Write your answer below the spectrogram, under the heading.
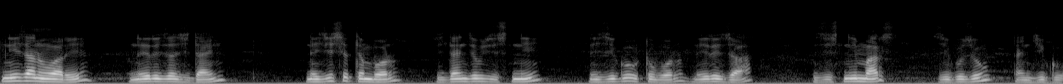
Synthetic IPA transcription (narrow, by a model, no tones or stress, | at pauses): pnizanuwaɾi | nɯjɾizazidajnː | ɯjzisep̚tembɔɾ | zidajnzɯwzisni | nɯziɡuɔk̚tubɔɾnɯjɾiza | zisnimaɾs | ziɡuzɯw | d̥ajnziɡu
